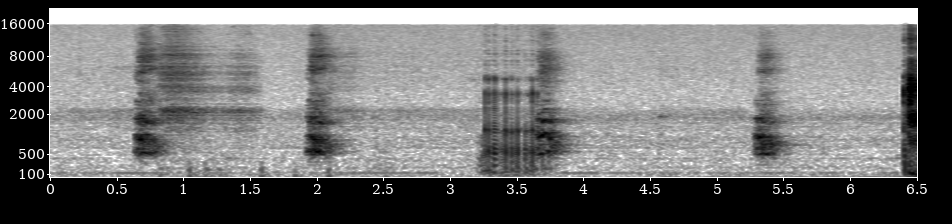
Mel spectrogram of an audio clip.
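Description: Several separate dog barks from more than one dog, moderately close, spaced out over a few seconds against a quiet background with a faint voice.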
